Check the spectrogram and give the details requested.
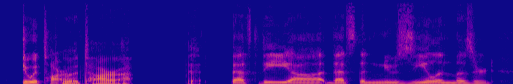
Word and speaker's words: tuatara: Can you tell me if I pronounced that correctly? Tuatara? Tuatara.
